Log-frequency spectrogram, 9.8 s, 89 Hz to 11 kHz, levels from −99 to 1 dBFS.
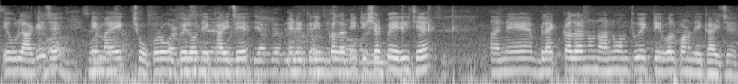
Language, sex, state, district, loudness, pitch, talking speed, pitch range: Gujarati, female, Gujarat, Gandhinagar, -16 LUFS, 190 Hz, 165 wpm, 180-195 Hz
